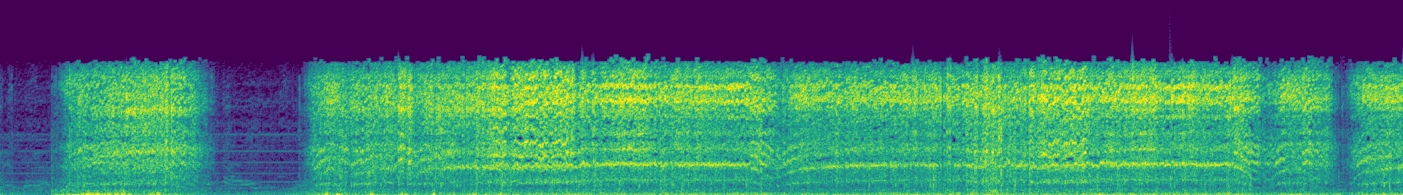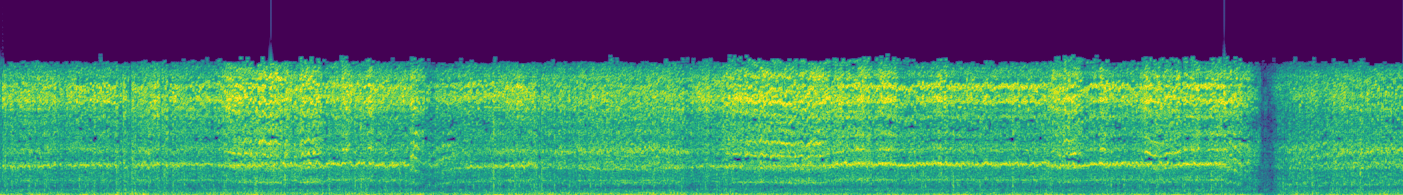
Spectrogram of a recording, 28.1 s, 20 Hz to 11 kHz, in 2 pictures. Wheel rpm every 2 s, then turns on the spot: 110, 100, 210, 210, 210, 220, 110, 220, 220, 200, 210, 220, 230, 150.
none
